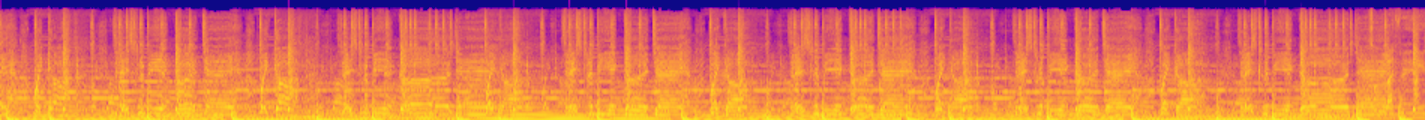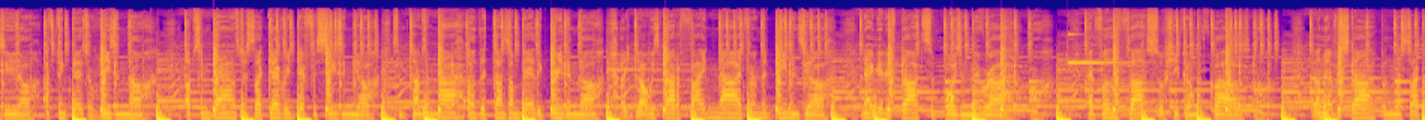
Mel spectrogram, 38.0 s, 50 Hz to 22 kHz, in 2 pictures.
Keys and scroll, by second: 11.2 alt+Tab, 14.2 ctrl+a, 16.7 ctrl+c, 26.0 ctrl+v.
